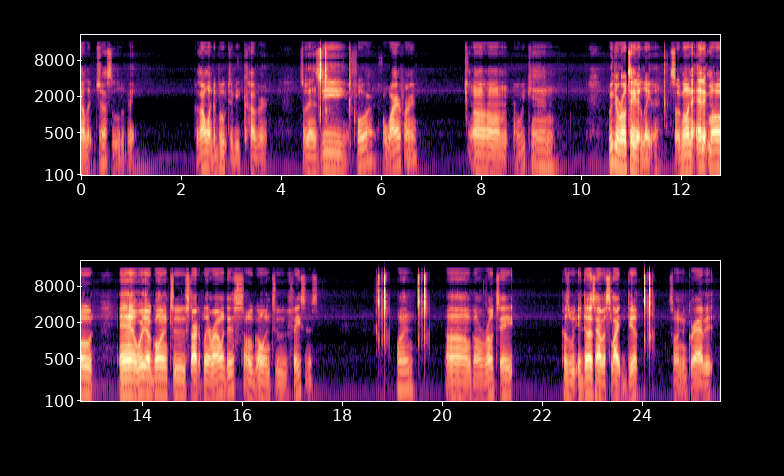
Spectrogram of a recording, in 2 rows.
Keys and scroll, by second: 0.4 s, 4.5 z, 5.3 4, 11.6 Tab, 18.6 1, 20.7 r, 24.0 g.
